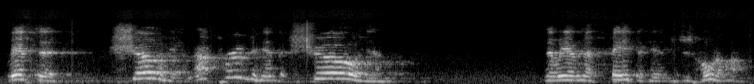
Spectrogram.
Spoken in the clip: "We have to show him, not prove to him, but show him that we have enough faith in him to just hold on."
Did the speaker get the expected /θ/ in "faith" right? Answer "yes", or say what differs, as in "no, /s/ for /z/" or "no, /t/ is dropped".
yes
